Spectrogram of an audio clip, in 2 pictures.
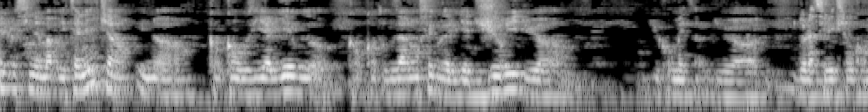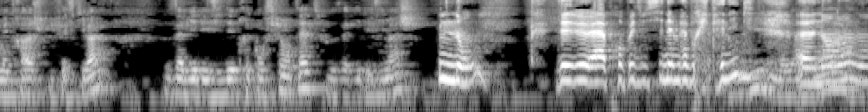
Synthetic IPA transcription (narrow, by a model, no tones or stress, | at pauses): ɛkləsinemabʁit̪anikynøkɑ̃kɑ̃vuziavjeṵkɑ̰̃kɑ̃t̪ivuzaːnɔ̃sekvuzavjed̪yʒyʁid̪yø | d̪ykuʁmet̪d̪yød̪əlaselɛksjɔ̃kuʁmet̪χaʒd̪yfɛst̪ival | vuzavjed̪ezid̪epχekɔ̃sjyɑ̃t̪ɛt̪vuzavjed̪ezimaʒ | nɔ̃ | d̪ɛapχopod̪ysinemabʁit̪anikiønɔ̃nɔ̃nɔ̃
